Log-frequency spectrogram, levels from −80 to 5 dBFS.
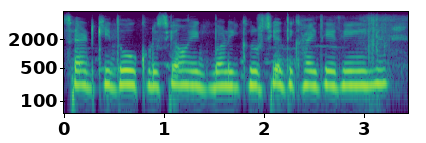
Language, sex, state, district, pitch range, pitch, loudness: Hindi, female, Chhattisgarh, Jashpur, 210-225 Hz, 220 Hz, -15 LUFS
